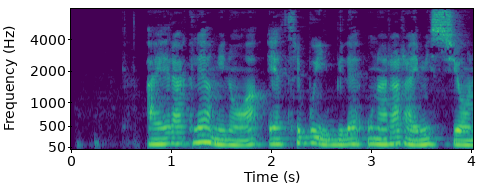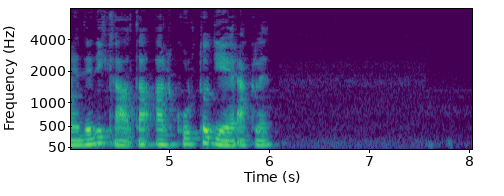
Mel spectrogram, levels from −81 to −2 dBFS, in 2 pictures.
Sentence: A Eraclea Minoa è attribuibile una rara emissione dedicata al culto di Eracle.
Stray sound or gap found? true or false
false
